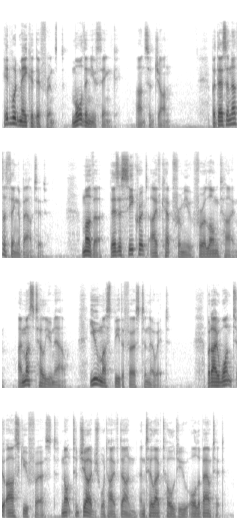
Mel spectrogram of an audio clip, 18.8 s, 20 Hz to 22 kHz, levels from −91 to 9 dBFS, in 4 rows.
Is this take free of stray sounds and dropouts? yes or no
no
